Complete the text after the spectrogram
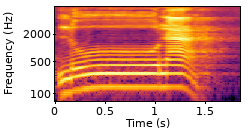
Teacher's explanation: dhammah diikuti wauh, wauhnya ada sukun. Maka jadilah bacaan mad atau bacaan panjang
